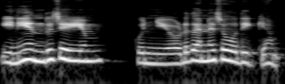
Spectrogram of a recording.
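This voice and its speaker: A woman teacher explaining a textbook lesson to young children, gently asking questions and answering them herself. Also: medium pitch, fairly even intonation, normal speed.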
